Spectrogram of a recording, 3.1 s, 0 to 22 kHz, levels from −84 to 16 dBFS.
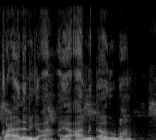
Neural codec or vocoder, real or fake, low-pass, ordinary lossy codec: vocoder, 44.1 kHz, 128 mel bands every 512 samples, BigVGAN v2; fake; none; none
